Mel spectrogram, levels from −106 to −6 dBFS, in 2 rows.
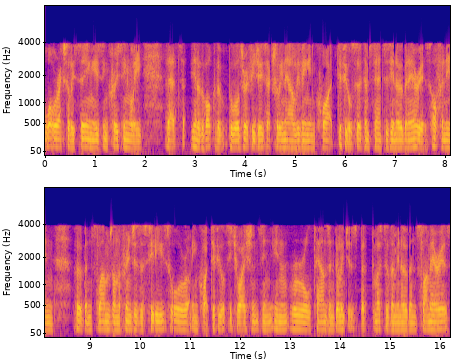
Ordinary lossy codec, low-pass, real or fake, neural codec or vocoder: AAC, 16 kbps; 7.2 kHz; real; none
